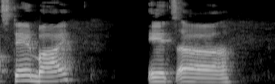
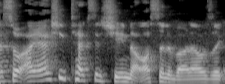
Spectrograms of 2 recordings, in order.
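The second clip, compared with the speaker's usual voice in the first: ordinary talk, nothing marked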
